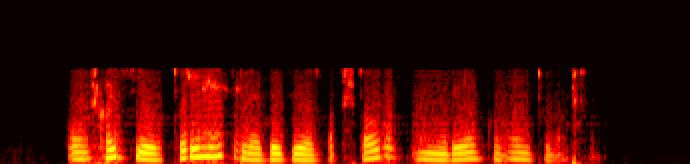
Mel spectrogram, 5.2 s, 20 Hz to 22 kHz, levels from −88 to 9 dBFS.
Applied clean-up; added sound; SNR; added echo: neural separator model SepFormer WHAMR!.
